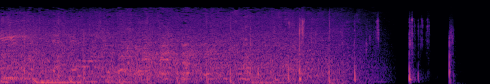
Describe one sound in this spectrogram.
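A busy street hums with noise.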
